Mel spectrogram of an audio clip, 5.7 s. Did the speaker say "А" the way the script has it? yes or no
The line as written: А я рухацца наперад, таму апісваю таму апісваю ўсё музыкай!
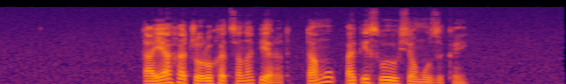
yes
